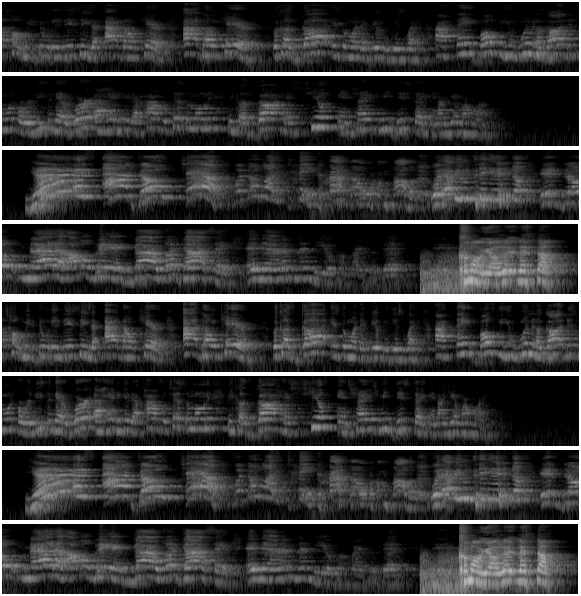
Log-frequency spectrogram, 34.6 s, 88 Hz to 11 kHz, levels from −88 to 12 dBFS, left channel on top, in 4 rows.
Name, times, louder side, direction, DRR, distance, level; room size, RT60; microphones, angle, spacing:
voice 1, 0.0-3.7 4.1-15.9, right 3 dB, 90° right, 5 dB, 0.9 m, -44 dB
voice 2, 17.7-19.8 20.1-31.9 32.4-33.1, equal, 15° right, -5 dB, 2.1 m, -41 dB
voice 3, 32.2-34.2, right 4 dB, 35° right, 7 dB, 0.3 m, -27 dB
7.5 x 4.1 x 4.3 m, 1.0 s
head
